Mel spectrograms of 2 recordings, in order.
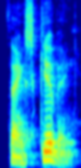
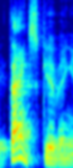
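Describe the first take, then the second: First: The stress is on the second syllable. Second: The stress is on the first syllable. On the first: This is how northerners say it. "Up north, the accents on the second syllable. We say Thanksgiving" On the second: This is how southerners say it. "And down south, you say Thanksgiving"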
